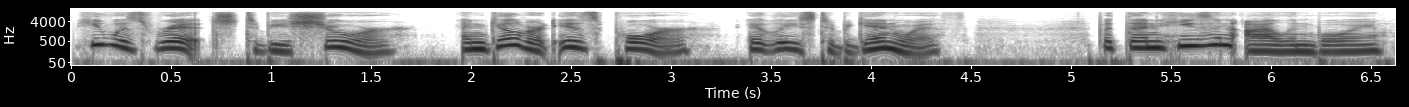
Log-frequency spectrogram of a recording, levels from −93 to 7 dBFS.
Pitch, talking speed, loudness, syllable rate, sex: 210 Hz, 180 wpm, -17 LUFS, 4.4 syllables/s, female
